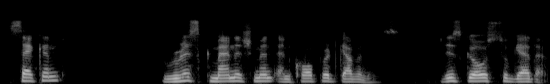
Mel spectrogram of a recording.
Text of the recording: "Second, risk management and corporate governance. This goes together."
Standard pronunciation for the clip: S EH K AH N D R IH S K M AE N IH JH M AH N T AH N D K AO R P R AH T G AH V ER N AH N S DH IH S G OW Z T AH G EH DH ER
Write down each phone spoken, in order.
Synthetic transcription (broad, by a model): S EH K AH N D R IH S K M AE N IH JH M AH N T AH N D K AO R P R AH T G AH V ER N AH N S DH IH S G OW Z T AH G EH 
